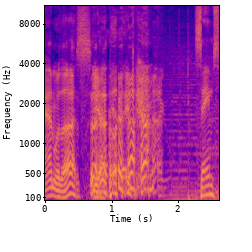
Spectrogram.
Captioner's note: laughter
